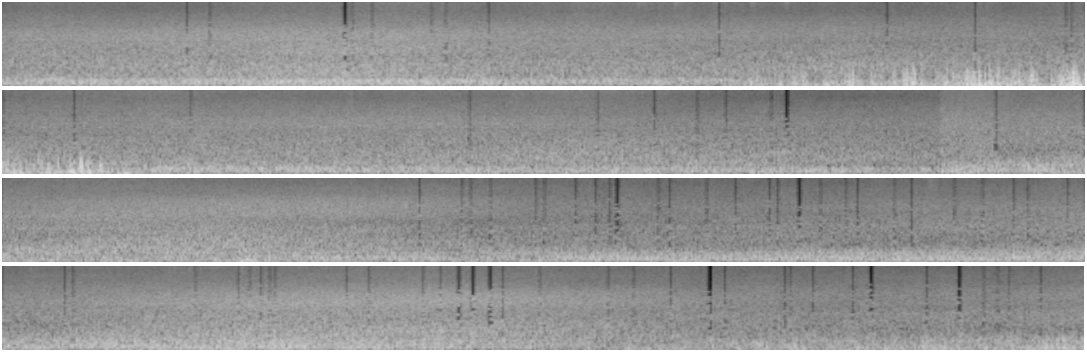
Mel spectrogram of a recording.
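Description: Rough surf breaking and washing up the beach, with strong wind buffeting the microphone. A louder, rumbling gust of wind noise comes about seven to nine seconds in.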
